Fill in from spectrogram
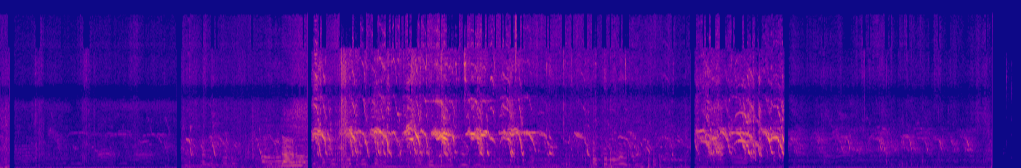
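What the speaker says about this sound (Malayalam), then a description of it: "കുറച്ച് കോഴികളാണ്. പഞ്ചായത്തിൻ്റെ സ്കീമിൽ നമുക്ക് കുറച്ച് കോഴികളെ കിട്ടിയിട്ടുണ്ട്" A small flock of hens received under a panchayat scheme clucks and squawks close by in irregular bursts, and a person talks over and between the calls.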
